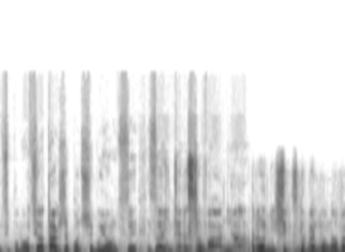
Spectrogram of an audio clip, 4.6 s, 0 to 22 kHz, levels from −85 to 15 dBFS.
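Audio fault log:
2.1–4.6 s, call bitrate drop: From 2.1 s the sound turns coarse and watery, and everything above about 8 kHz vanishes. The encoder was starved of bits, which fits a fall from roughly 32 kbps to 6 kbps. It never recovers before the clip ends.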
